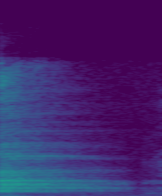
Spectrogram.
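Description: A single deep, breathy exhale during a sacred breathing exercise, close and airy, fading steadily over about a second with no talk.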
